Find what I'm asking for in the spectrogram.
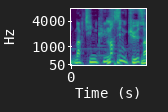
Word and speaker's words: Marcinkus: Alors comment on prononce Paul Marcinkus ? – Marcinkus, voilà, il était d'origine lituanienne, mais il était américain.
